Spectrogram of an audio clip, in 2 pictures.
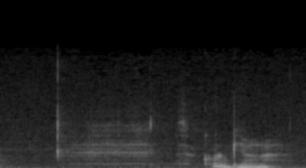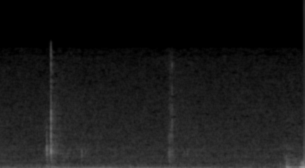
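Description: Paper rustles softly as it is pressed and folded by hand.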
